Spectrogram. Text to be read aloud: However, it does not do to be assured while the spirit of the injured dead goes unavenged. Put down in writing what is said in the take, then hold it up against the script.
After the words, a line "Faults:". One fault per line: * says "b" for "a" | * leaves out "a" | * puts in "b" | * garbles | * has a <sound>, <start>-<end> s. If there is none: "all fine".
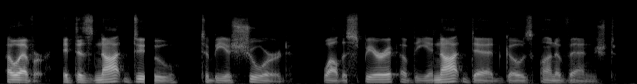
However, it does not do to be assured while the spirit of the not dead goes unavenged.
Faults:
* has a dropout, 1.4-1.6 s
* says "not" for "injured"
